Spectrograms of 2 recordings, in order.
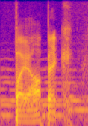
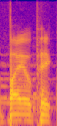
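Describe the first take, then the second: First: The 'bio' is said as in 'biography'. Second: The 'bio' is said the usual way.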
